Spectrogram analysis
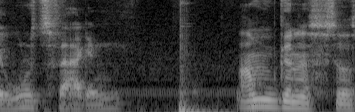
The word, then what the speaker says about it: Volkswagen: it's pronounced right because in Germany the the V and the W are switched sounds so we say Volkswagen they say Volkswagen I'm gonna still say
